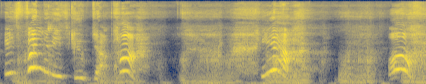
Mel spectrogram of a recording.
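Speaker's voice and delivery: high, sing-song puppy talk. Real, not acted. Trainer reassuring her puppy after pickup, high baby talk. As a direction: coax the puppy cheerfully.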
